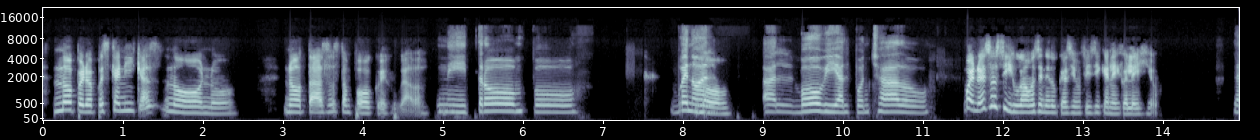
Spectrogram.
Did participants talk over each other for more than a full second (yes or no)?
no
